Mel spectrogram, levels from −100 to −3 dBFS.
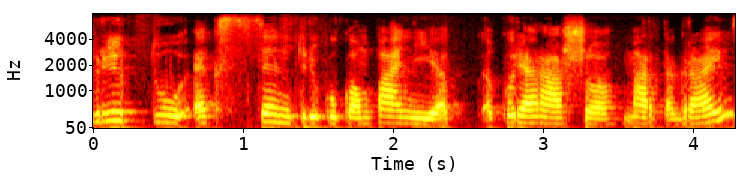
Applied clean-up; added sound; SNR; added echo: none; none; none; none.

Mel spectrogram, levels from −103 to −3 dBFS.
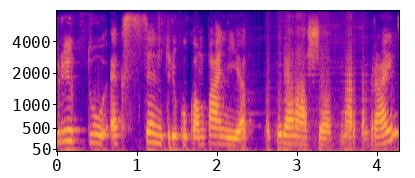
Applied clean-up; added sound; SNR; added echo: neural separator model SepFormer DNS4.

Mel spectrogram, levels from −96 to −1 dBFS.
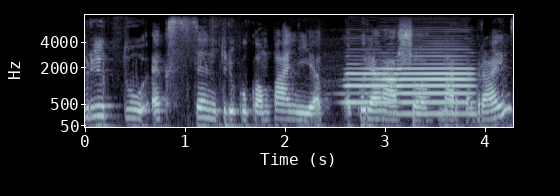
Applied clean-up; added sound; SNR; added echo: none; Wind instrument, woodwind instrument; -4 dB; none.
